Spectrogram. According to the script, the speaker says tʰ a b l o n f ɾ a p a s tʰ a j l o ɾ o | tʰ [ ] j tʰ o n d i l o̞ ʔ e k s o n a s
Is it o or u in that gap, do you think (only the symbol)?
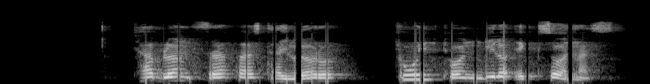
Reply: u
